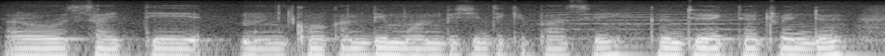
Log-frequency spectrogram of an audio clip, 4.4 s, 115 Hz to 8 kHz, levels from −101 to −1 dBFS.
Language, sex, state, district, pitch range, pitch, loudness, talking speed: Nagamese, male, Nagaland, Kohima, 105-110 Hz, 105 Hz, -15 LUFS, 230 wpm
